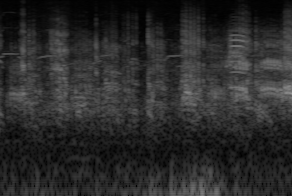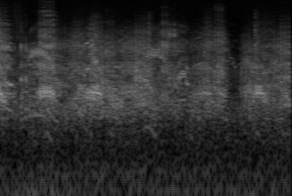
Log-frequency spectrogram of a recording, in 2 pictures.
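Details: Large wintering flock of Demoiselle Cranes foraging near villages and fields in Rajasthan, north India, a dense overlapping chorus of rolling, croaking calls from many birds over a low rumble of wind.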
